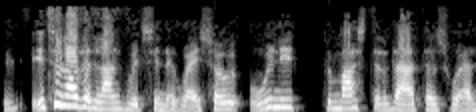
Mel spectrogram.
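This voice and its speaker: A woman speaking at a fairly quick pace, her intonation lively. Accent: Greek. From Greece. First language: Greek. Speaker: wellness advocate. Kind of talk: interview conversation. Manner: halting.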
